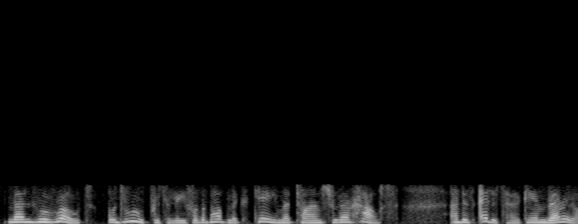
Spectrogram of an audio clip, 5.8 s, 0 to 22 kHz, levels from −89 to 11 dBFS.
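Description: From start to finish the speech has passed through the AMR narrowband mobile codec at a low rate, which fits roughly 6.7 kbps. The 8 kHz sampling removes everything above 4 kHz, and the sparse pulse excitation leaves heavy damage: a muffled, buzzy, synthetic-sounding voice.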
